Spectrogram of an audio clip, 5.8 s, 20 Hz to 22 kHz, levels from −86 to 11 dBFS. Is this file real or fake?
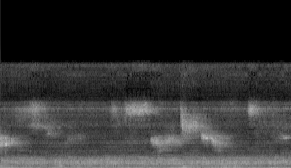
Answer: fake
